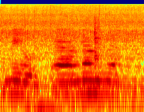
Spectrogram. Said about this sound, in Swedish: Och då steker man tunna skivor av kött.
